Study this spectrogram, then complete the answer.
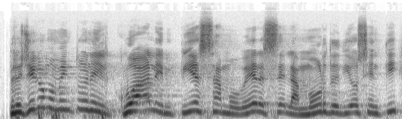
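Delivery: usual speaking voice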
